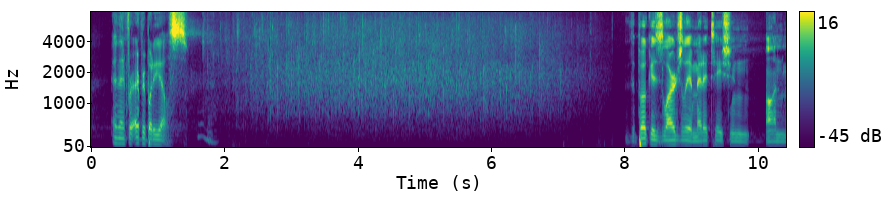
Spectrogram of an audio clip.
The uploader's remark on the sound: from the 2023 Portland Book Festival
